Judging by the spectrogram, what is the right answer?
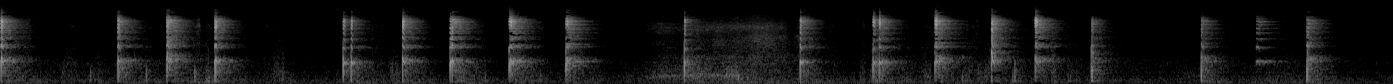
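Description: Bernese mountain dog puppy chomping on a rubber squeaky lips toy, making a long run of short squeaks, roughly two a second, with a pause of about two seconds midway.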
